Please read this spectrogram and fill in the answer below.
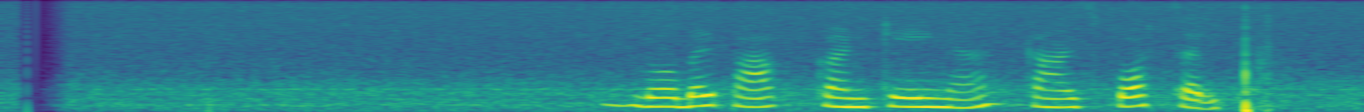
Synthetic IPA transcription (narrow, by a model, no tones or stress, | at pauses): ɡloːbɐlpaːɾkːə̃ɳʈeɪnɐʈɾãːnspoːɾʈsɐʋis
